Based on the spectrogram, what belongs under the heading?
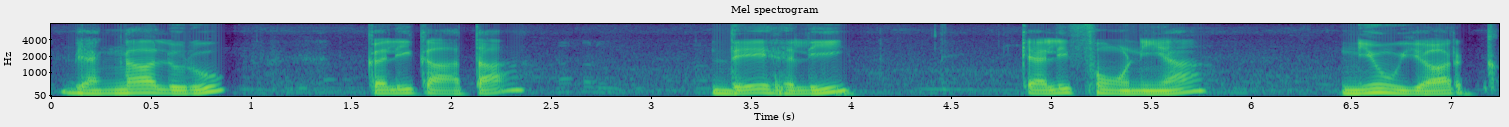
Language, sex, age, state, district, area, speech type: Sanskrit, male, 18-30, West Bengal, Paschim Medinipur, urban, spontaneous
